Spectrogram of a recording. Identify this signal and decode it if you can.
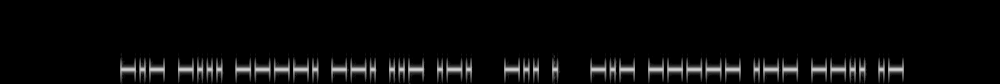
Morse code, heard as a keyed tone, about 25 wpm, 700 Hz. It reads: KB9GUR DE K0WZA
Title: USA Callsign DE Callsign 25wpm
